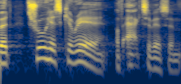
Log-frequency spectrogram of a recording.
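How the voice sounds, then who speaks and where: With a Danish accent, a man speaks in a dark, mellow tone in a very clean recording with a silent background. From Denmark, small Baltic island. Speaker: advertising speaker. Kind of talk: talk to a live audience. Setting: stage with audience at a festival meetup.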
